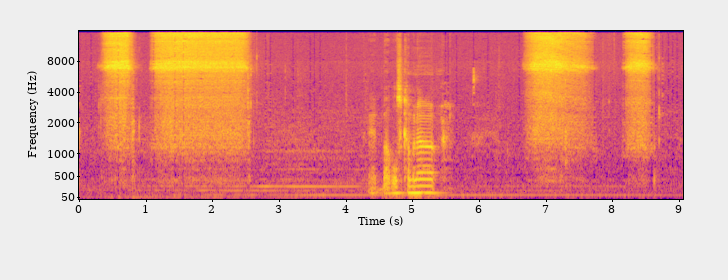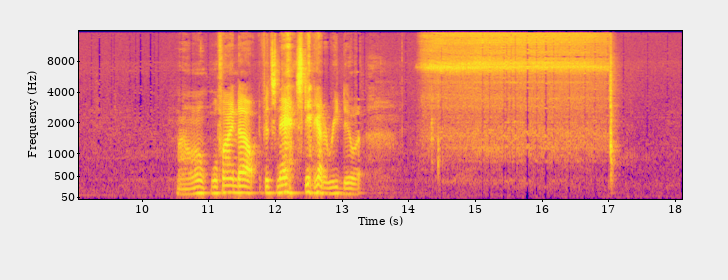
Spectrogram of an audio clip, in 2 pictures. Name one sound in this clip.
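An electronic cigarette sizzles and crackles as a man draws on it.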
